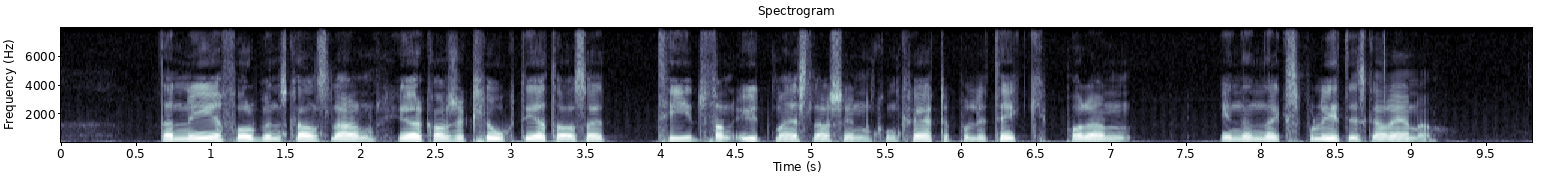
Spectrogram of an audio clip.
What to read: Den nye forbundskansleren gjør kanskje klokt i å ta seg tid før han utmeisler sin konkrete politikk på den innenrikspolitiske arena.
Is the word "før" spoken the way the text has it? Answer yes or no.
no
